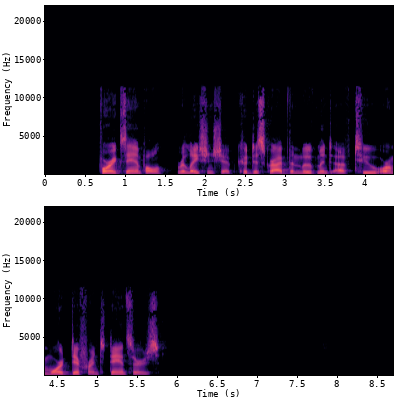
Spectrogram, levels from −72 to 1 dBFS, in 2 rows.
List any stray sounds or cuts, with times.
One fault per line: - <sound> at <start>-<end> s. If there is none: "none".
none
